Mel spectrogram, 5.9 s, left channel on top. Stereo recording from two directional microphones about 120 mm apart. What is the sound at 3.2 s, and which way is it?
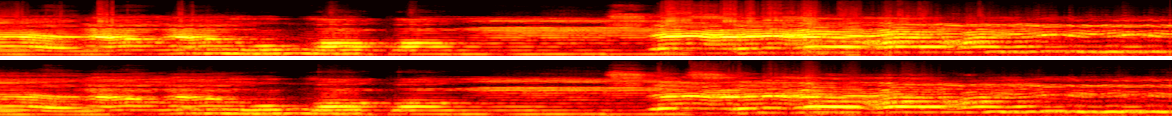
Music, 40° right (ahead or behind).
